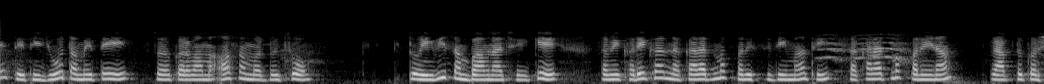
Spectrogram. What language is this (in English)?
Gujarati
